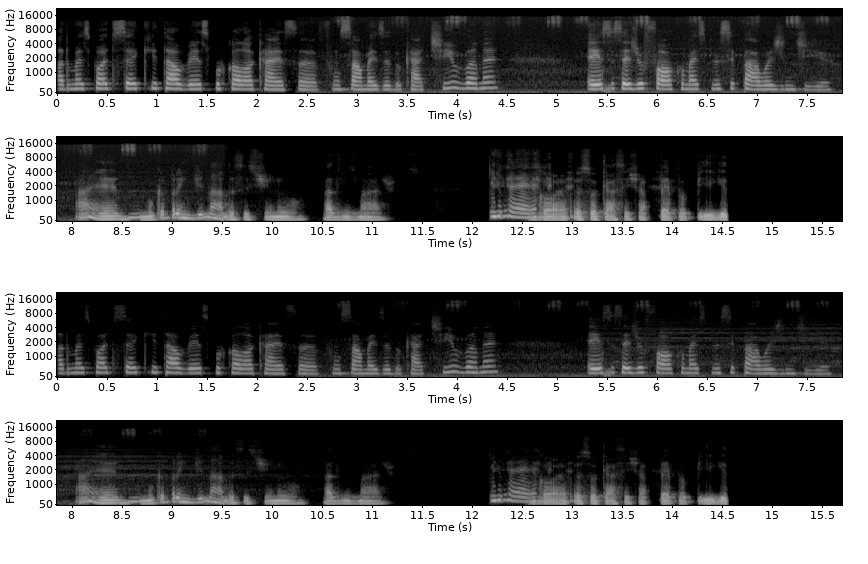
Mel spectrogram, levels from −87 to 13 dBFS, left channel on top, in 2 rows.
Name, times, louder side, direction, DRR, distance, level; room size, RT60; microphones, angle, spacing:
voice 1, 0.0-4.4 5.3-7.7 12.2-12.8, left 6 dB, 85° left, 0.6 m, -32 dB
sound 1, 2.4-9.5, left 9 dB, 65° left, 1.3 m, -52 dB
sound 2, 5.3-10.8, right 3 dB, 25° right, 6.9 m, -63 dB
voice 2, 8.0-11.2 12.6-14.6, left 3 dB, 25° left, 0.3 m, -28 dB
head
